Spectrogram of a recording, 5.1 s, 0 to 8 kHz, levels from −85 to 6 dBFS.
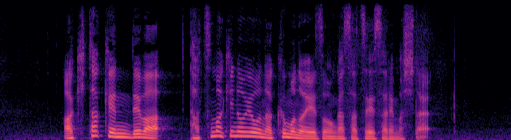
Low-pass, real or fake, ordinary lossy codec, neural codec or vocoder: none; real; none; none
